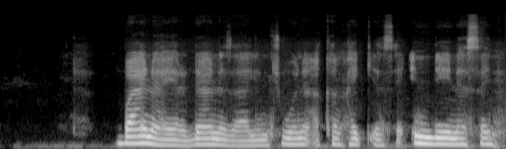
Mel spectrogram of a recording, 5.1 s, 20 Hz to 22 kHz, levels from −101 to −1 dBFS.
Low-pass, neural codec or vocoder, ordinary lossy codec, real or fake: 14.4 kHz; none; none; real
